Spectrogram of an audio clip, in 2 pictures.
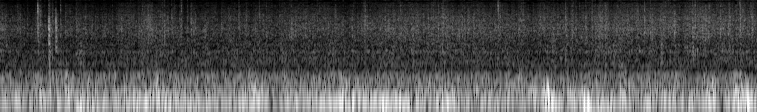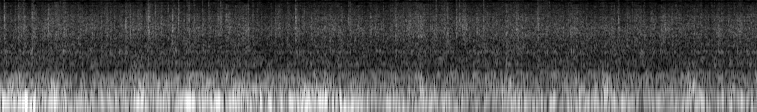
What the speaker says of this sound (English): it's raining, it's uncomfortable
